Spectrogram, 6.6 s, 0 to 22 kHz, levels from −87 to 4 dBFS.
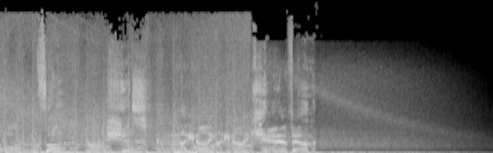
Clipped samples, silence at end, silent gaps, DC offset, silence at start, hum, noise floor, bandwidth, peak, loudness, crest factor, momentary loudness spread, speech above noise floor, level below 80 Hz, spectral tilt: under 0.1%; 0.45 s; none; under 0.1%; 0 s; none; -43 dBFS; over 20 kHz; -2 dBFS; -12 LUFS; 14 dB; 19 LU; 30 dB; -24 dBFS; -2.5 dB/octave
